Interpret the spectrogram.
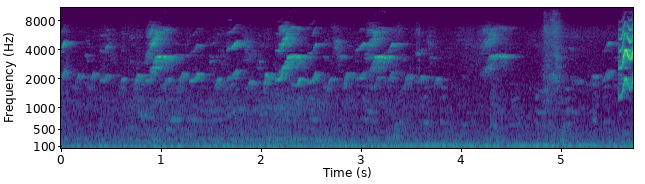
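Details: Budgerigar chatter meant to prompt other budgerigars into song: continuous soft, high, twittering warble of short rising and falling notes, ending in a sudden loud chirp.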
